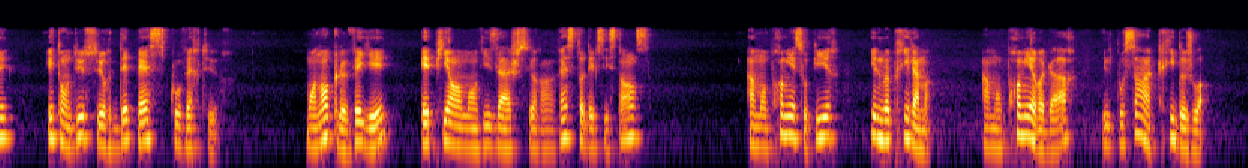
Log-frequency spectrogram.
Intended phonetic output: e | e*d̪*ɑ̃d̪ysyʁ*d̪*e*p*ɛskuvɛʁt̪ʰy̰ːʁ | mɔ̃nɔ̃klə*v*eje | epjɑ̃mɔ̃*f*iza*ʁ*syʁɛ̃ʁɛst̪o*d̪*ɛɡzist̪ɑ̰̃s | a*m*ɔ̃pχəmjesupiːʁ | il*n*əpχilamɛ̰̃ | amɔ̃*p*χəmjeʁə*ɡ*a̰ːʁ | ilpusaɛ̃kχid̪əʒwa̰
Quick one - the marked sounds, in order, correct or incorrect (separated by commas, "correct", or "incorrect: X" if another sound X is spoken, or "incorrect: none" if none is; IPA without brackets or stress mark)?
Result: incorrect: t̪, correct, correct, correct, incorrect: v, incorrect: ʒ, correct, correct, incorrect: m, correct, correct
